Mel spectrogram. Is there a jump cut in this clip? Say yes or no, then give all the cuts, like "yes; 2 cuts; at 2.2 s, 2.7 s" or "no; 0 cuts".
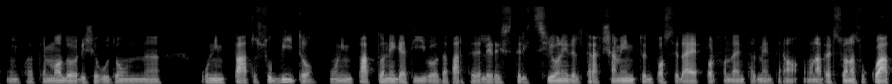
no; 0 cuts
